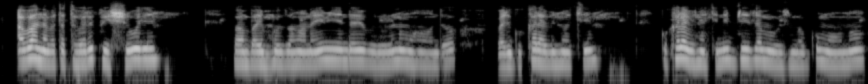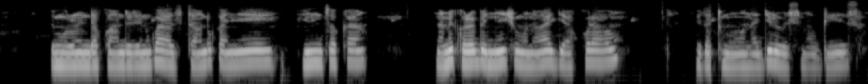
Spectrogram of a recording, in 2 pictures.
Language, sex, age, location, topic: Kinyarwanda, female, 18-24, Kigali, health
